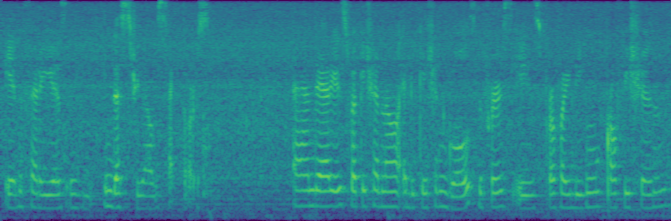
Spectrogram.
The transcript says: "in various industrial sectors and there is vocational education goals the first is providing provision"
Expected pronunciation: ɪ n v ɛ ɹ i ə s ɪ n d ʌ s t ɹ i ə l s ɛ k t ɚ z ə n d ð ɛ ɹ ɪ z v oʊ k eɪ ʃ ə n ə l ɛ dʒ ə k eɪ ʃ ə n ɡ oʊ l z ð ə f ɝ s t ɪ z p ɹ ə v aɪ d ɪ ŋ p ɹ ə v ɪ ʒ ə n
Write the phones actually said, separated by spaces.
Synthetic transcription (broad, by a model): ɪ n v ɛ ɹ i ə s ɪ n d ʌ s t ɹ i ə l s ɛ k t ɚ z ə n d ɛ ɹ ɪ s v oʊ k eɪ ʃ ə n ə l ɛ dʒ ə k eɪ ʃ ə n ɡ oʊ l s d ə f ɝ s t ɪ s p ɹ ə v aɪ d ɪ ŋ p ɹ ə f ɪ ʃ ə n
